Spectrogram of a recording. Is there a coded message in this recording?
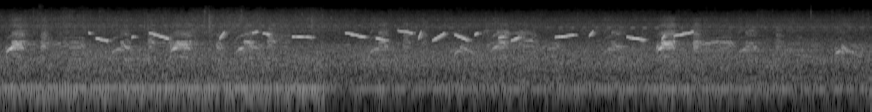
No, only bird-like chirps.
